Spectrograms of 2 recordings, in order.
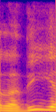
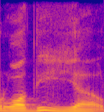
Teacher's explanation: اچھا ردیہ نہیں رودیہ، را پر زبر ہے تو را کو پر کر کے پڑھا جائے گا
